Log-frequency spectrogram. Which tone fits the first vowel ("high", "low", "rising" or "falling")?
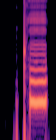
high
